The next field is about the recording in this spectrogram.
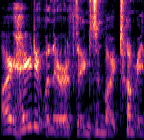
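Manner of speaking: loud, fast, rattled-off demonic voice. Describing a scene where she eats glass, doing the Deadite demonic voice. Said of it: "the Deadite demonic voice thing".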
